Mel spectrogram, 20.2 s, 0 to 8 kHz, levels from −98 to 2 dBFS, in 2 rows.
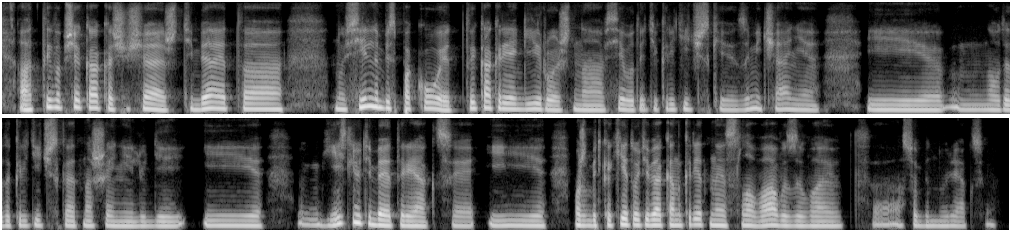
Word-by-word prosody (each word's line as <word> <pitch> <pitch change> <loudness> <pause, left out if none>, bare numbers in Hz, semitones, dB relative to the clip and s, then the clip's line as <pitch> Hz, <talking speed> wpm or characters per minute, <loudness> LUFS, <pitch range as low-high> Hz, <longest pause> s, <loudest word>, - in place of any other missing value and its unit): А 130 +1 +5
ты 190 +9 +1
вообще 185 +1 +2
как 175 -3 +1
ощущаешь? 135 -4 +1
Тебя 155 +3 +4
это, 145 -2 +2 0.5
ну, 145 -3 +1
сильно 200 +8 +5
беспокоит? 150 -7 +1
Ты 165 - 0
как 170 0 +1
реагируешь 140 -5 +1
на 120 -3 0
все 135 +2 -2
вот 120 -1 -1
эти 130 +3 -6
критические 135 -3 -6
замечания 140 -3 -4 0.5
и, 125 -2 0 0.2
м, 130 -9 -5
но 130 0 -2
вот 125 +1 -4
это 125 0 0
критическое 130 -1 -4
отношение 125 -1 -2
людей, 120 - -3 0.2
и, 130 -2 0 0.4
м, 150 -4 -7
есть 150 +8 0
ли 210 - +8
у - - +6
тебя 150 -6 +6
эта 130 0 +1
реакция, 125 0 -1
и, 130 -3 0 0.3
может 140 -3 +3
быть, 135 0 -1
какие-то 150 +2 +3
у - - +5
тебя 145 -1 +5
конкретные 145 0 +1
слова 135 +1 +1
вызывают, 125 -1 -1 0.3
а, 155 +1 -7
особенную 125 -2 -5
реакцию? 130 +5 -10
135 Hz, 140 wpm, -21 LUFS, 125-150 Hz, 0.5 s, ли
